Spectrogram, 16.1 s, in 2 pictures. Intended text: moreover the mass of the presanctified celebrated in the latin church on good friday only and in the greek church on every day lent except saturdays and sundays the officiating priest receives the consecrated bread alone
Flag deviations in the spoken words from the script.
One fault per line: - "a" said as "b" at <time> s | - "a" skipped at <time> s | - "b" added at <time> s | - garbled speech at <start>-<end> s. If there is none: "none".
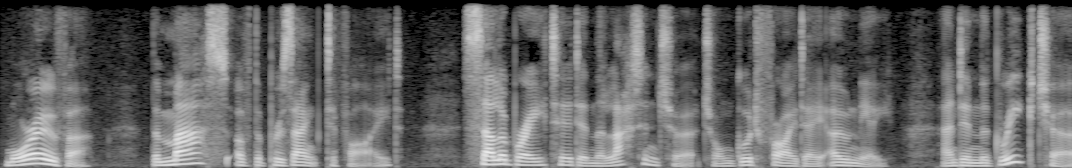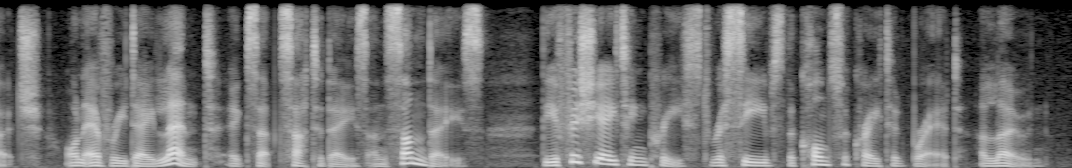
none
